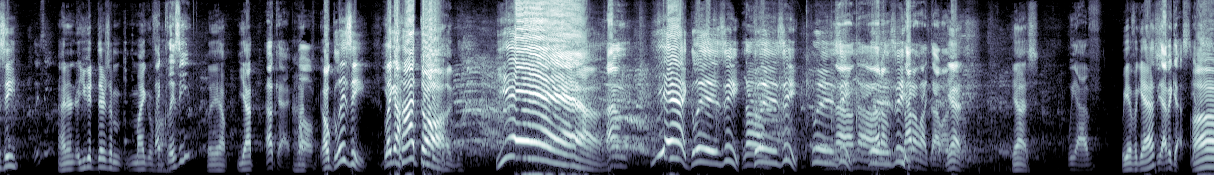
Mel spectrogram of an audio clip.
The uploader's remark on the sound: LIVE in Detroit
